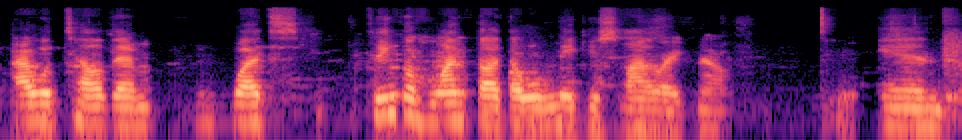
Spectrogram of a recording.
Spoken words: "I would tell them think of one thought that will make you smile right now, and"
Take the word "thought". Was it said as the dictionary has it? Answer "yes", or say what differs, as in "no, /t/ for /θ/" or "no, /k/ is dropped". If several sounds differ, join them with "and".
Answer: yes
